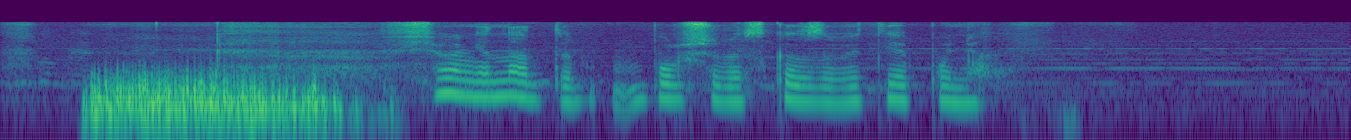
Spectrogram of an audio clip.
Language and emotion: Russian, sad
